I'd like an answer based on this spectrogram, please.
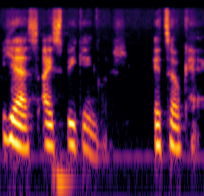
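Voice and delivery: very soft, toned-down reply; barely voiced acted reassurance; quiet reassurance. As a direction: drop to a hushed, placating aside. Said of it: "I was like".

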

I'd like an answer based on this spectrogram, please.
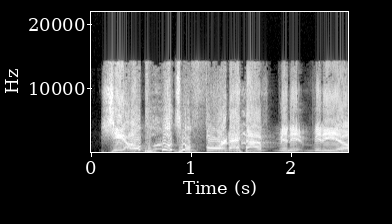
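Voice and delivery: high, incredulous repeat through a laugh; can't believe it, pitched right up; laughing disbelief. Real, not acted. Host retelling the outrageous video upload, laughing disbelief.

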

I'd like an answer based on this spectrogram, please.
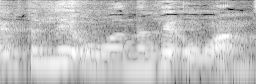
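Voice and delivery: mock childish pleading; upset little sister. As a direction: insist like a wailing little girl. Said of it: "She's like".

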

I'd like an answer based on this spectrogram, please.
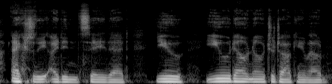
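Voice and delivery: loud, dismissive brush-off; dismissive Trump. Retold or imitated. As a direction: wave the reporter off loudly. Imitating Trump dismissing reporter.

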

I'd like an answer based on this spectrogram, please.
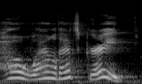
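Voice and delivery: high-pitched polite wow; imitated impressed worker. Restaurant worker praising her made-up career, mock impressed.

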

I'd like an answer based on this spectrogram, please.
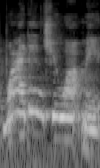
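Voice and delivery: very high, small pleading voice; plaintive child-like question. Retold or imitated. Grown child asks rejecting father why, high plaintive plea.

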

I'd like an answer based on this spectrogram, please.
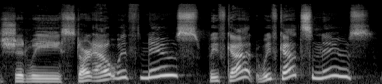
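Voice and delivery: high, drawn-out sing-song lift; playful segment intro. Real, not acted. Host opening the news segment, playful high sing-song. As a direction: stretch it upward like a teasing jingle.

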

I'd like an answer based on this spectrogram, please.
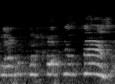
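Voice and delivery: squeaky high incredulous outcry; reliving the moment he saw the charges; retold shock. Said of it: "I'm like".

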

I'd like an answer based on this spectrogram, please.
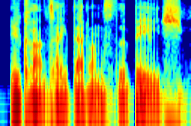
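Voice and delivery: mock the cop coldly repeating himself; deadpan cop repeat. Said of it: "He goes".

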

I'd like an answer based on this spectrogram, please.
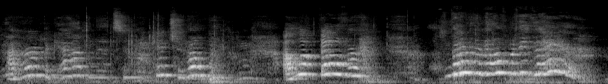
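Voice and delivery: put-on high, spooked old lady voice; old lady on ghost show. Old lady tells ghost show about her cabinets, high spooked voice. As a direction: play a frightened granny telling the camera. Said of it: "and she's like".

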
